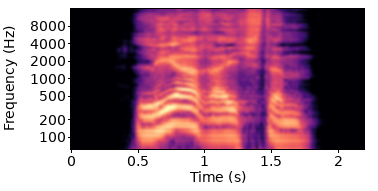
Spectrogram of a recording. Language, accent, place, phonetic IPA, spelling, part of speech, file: German, Germany, Berlin, [ˈleːɐ̯ˌʁaɪ̯çstəm], lehrreichstem, adjective, De-lehrreichstem.ogg
- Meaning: strong dative masculine/neuter singular superlative degree of lehrreich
